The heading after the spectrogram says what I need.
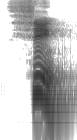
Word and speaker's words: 姓: The word of the day is Xìng. In this video, I will teach you how to pronounce it, how to write it, and how to use it.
